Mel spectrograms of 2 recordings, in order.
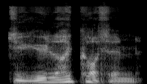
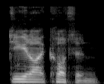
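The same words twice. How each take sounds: First: It is said in a dramatic movie-trailer voice. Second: It is said in a plain, normal speaking voice.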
